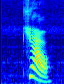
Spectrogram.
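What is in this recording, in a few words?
"tiao", Mandarin Chinese, fourth tone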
